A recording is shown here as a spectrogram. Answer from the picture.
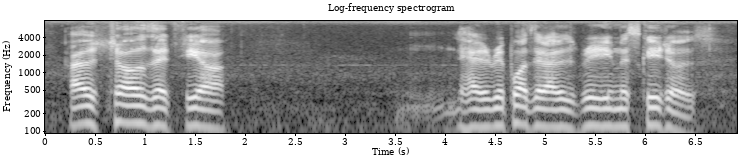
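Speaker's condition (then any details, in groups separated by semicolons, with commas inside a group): Slurred speech from poisoning; hypersalivation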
